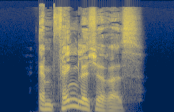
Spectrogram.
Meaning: strong/mixed nominative/accusative neuter singular comparative degree of empfänglich
- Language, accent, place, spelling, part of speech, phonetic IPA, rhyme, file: German, Germany, Berlin, empfänglicheres, adjective, [ɛmˈp͡fɛŋlɪçəʁəs], -ɛŋlɪçəʁəs, De-empfänglicheres.ogg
